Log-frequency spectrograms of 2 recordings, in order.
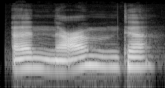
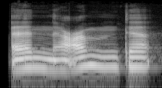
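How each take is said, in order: No difference in how they are said.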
